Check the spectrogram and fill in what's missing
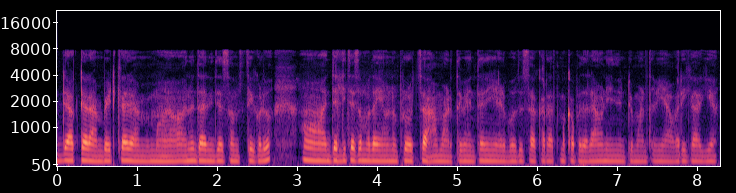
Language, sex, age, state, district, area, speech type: Kannada, male, 18-30, Karnataka, Chikkaballapur, urban, spontaneous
